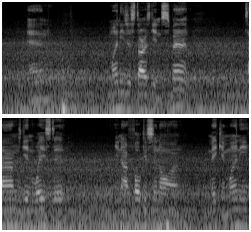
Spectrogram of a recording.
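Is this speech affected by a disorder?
No.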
